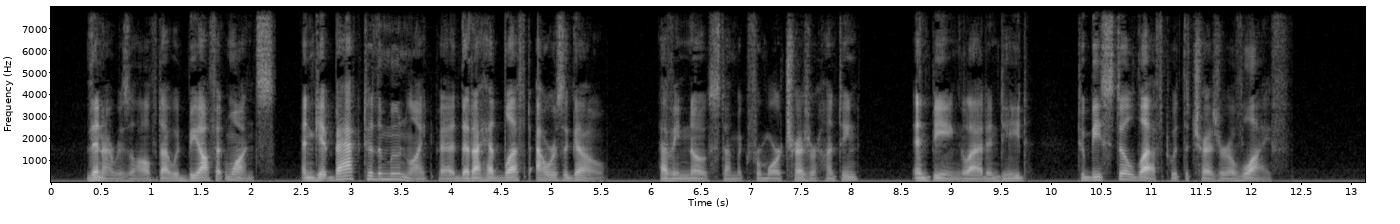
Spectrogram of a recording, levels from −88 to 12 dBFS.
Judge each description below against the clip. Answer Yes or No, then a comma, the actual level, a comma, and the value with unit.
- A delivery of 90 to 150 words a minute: No, average, 190 wpm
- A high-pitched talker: No, very low, 95 Hz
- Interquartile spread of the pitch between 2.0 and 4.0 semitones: No, average, 5.2 semitones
